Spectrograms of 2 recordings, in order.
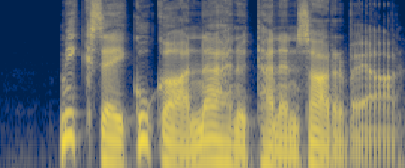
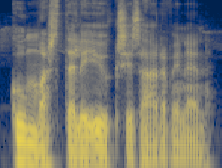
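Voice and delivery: plain reading voice

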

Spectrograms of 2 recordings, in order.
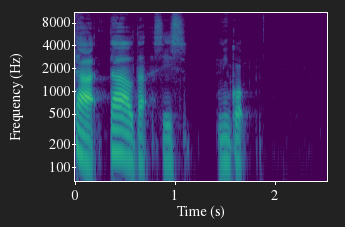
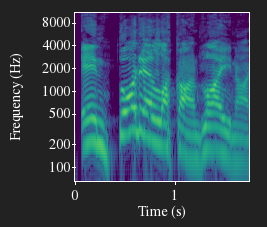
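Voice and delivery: higher, louder and slow shouted refusal; full shout; 7 semitones higher, 8 dB louder, slower than usual. Retold or imitated. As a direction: yell the refusal at full force. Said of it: "Sit mä huudan ihan täysillä".

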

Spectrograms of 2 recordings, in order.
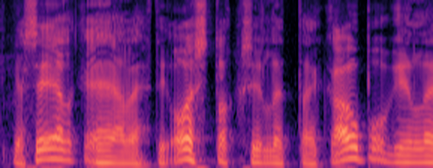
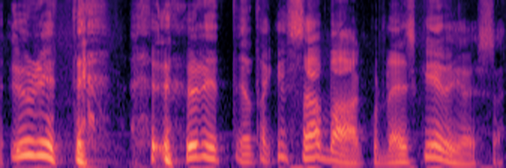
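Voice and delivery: laughing; 7 semitones higher, 3 dB louder than usual. Real, not acted. Amused telling of [name] anecdote.

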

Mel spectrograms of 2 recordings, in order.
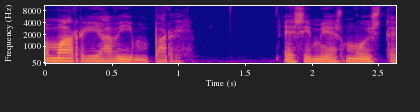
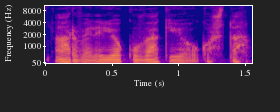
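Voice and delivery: ordinary delivery

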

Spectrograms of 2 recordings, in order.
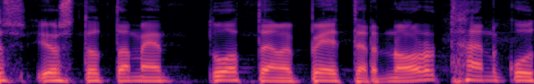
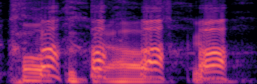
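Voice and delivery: slow, laughing and higher; 8 semitones higher, slower than usual. Real, not acted. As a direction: tease them through a laugh. Laughing reply.

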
